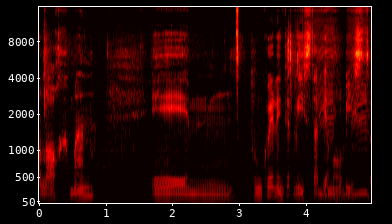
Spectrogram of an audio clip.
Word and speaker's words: Lochman: buona locman rock ma ecco amy insegnano a pronunciarlo locman con quella intervista abbiamo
